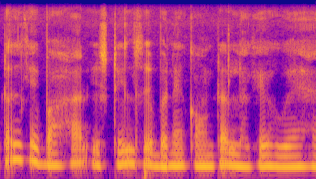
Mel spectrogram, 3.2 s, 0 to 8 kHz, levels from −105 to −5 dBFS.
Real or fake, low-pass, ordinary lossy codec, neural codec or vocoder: real; 7.2 kHz; none; none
